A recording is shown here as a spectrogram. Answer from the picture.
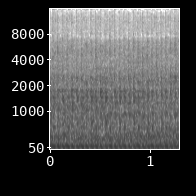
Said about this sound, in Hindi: पहुँच गया ट्रैक्टर अपना यहाँ पे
